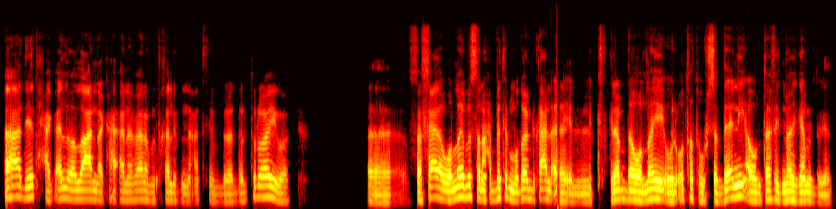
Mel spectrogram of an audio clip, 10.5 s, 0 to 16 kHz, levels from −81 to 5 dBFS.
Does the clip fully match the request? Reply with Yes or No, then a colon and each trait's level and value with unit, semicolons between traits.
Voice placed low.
Yes: low, 115 Hz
